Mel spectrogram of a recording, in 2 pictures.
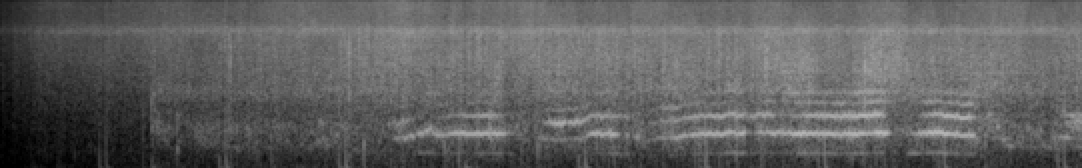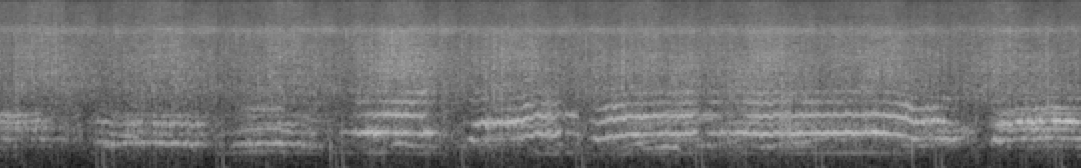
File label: Zulu Recordings; Father Franz Mayr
